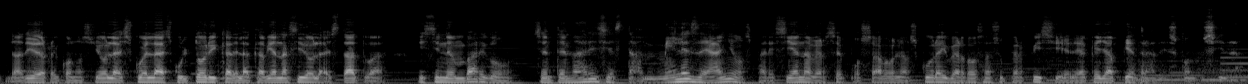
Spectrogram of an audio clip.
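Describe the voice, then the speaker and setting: A man narrating a dramatized horror audiobook in a measured, solemn literary delivery. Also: low voice. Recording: music behind the voice. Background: atmospheric music.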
